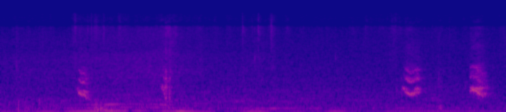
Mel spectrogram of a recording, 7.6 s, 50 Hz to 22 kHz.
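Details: Crow just woken and still sleepy, coming close to seek affection, recorded 10 June 2018; four quiet, short bent calls at about 1, 2.5, 6 and 7 seconds over a low indoor hum.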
